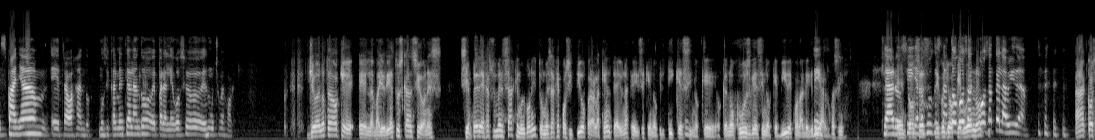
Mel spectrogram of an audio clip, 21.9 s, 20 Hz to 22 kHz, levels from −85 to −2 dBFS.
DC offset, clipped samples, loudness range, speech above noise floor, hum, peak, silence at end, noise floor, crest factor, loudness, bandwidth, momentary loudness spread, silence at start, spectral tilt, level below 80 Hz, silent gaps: under 0.1%; under 0.1%; 8 LU; 44 dB; none; -6 dBFS; 0 s; -65 dBFS; 16 dB; -20 LUFS; 9 kHz; 15 LU; 0 s; -5.5 dB/octave; -56 dBFS; none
